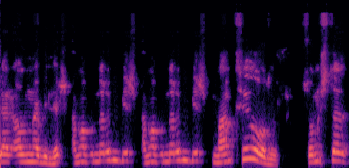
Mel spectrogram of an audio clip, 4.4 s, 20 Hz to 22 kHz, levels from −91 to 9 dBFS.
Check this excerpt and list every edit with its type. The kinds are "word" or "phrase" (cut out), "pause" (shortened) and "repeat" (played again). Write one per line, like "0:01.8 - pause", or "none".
0:01.7 - repeat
